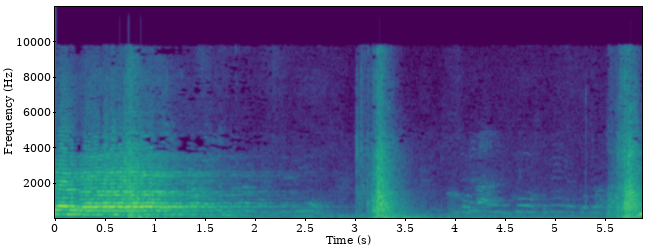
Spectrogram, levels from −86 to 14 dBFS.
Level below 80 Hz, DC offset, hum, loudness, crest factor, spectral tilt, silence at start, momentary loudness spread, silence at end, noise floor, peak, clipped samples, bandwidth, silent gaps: -30 dBFS; under 0.1%; none; -9 LUFS; 12 dB; -4.5 dB/octave; 0 s; 26 LU; 0 s; -35 dBFS; 0 dBFS; under 0.1%; 10.5 kHz; none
